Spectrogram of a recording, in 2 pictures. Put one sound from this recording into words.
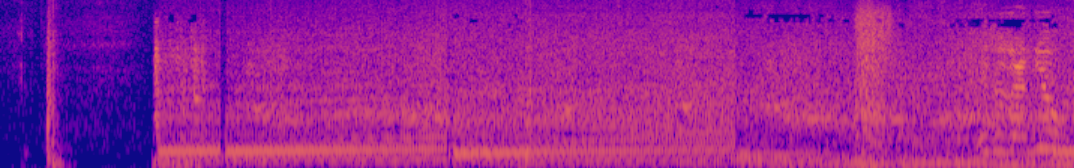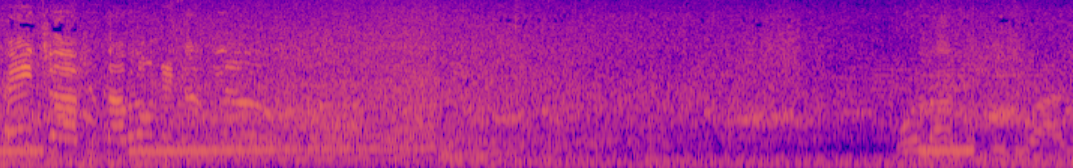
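A car engine roars as the car drives off and speeds along.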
